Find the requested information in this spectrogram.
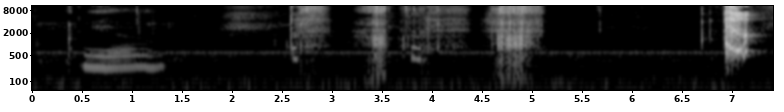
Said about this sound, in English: Yeah, this child has a bit of the sniffles and he keeps choking on his mucus.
